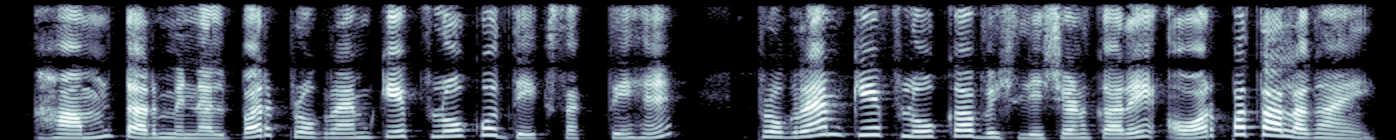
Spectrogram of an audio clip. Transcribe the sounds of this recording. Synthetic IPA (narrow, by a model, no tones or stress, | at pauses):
ɦɐmʈəɾmɪnəlpɐɾpɾoːɡɾɛːmkefloːkod̪eːkʰsɐk̚t̪eɦɛ̃ | pɾoːɡɾɛːmkefloːkaʋɪʃleːʃəɽ̃kɐɾẽʔɔːɾpɐt̪alɐɡaːẽː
